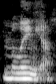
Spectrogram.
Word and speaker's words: Melania: It says to pronounce as M. M u H. Melania.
